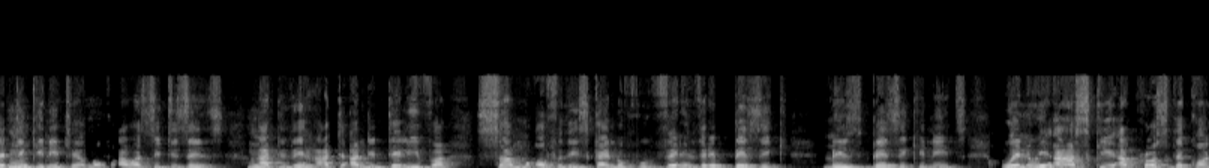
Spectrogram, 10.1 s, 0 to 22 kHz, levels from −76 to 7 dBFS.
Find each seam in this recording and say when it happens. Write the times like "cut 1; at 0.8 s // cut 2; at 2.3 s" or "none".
cut 1; at 8.2 s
